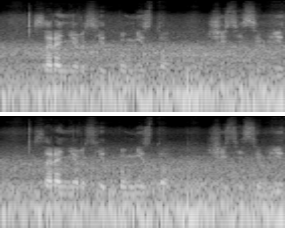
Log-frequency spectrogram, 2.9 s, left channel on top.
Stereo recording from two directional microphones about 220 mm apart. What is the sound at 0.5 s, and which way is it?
Speech, 15° left (ahead or behind).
